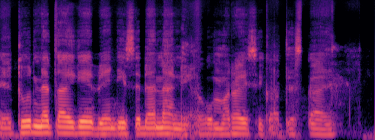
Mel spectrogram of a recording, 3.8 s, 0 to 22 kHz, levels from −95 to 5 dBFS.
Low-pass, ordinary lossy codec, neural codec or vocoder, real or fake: none; none; codec, 44.1 kHz, 3.4 kbps, Pupu-Codec; fake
